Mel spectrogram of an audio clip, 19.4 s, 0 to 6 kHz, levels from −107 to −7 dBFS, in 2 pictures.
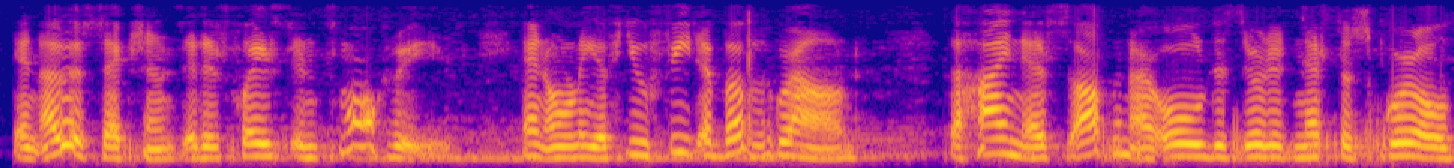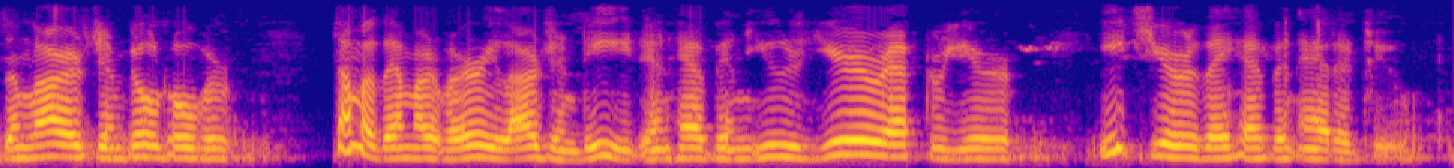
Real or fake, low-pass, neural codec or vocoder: real; 5.4 kHz; none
